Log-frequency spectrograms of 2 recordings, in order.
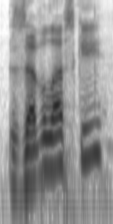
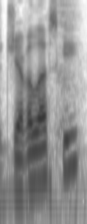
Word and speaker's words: Dzivielevski: Yeah, I I was saying Zeali and then earlier today, just luck, I was out there on the floor. He was telling Sternheimer to say his name. Basically said, "You kind of say it like it's a G." So, Jevelki.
